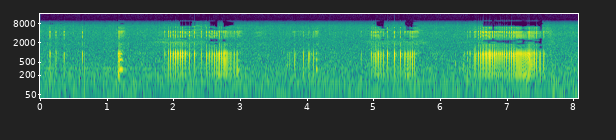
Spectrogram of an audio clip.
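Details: Person snoring: loud, rattling snores in regular bursts every two to three seconds with quieter breaths between, likened to V8 engine sounds.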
